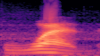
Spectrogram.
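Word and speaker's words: Nguyen: that but it's pronounced when you're talking wait what um there's I forget there's a last name an Asian last name that's spelled n g u ye n but it's pronounced when like when and it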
